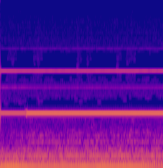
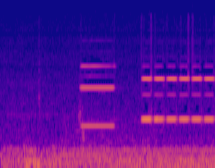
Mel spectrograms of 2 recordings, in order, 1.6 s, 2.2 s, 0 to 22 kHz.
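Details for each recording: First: 2006 Audi A8 park assist with a bad front parking sensor, indicator flashing; one loud unbroken high tone with no pulsing when switched on: parking sensor fault warning tone. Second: 2006 Audi A8, after replacing a bad front parking sensor, car started and put in reverse to test: start-up chime, then steady evenly spaced high beeps about five per second; the parking sensors now work.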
